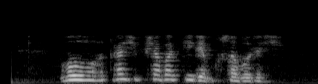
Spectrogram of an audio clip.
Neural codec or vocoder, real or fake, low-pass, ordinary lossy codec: none; real; 7.2 kHz; AAC, 16 kbps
